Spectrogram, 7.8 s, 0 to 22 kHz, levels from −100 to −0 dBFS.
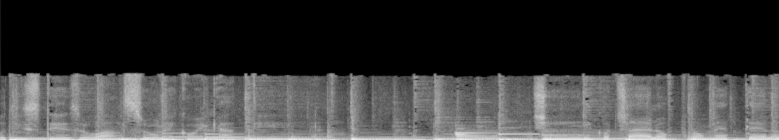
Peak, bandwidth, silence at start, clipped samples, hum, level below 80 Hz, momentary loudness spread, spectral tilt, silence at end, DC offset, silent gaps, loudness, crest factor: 0 dBFS; 11 kHz; 0 s; under 0.1%; none; -24 dBFS; 5 LU; -6.5 dB/octave; 0 s; under 0.1%; none; -16 LUFS; 14 dB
